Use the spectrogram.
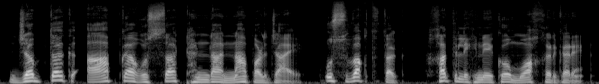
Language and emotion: Urdu, neutral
